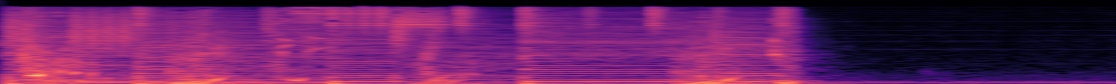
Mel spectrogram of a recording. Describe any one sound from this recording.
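Game music plays loudly and then cuts off.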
